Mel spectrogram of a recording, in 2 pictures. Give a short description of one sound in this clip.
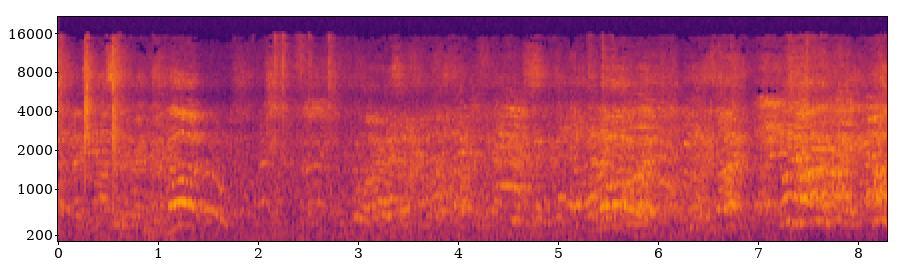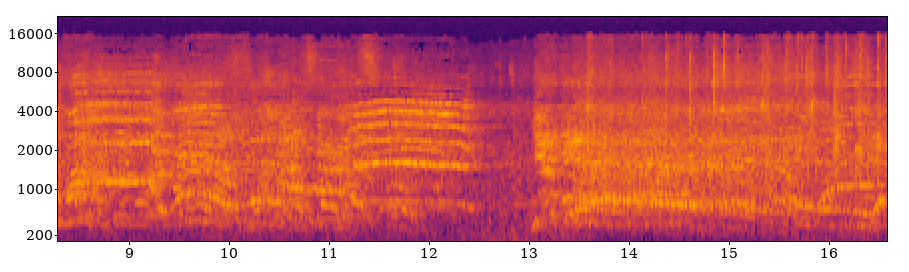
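Rugby players shout to each other on an open field.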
